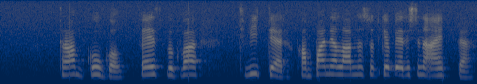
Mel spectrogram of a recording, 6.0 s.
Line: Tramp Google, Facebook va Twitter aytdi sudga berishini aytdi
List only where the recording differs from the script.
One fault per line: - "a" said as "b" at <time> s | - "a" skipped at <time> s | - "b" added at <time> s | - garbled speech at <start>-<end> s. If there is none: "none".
- "aytdi" said as "kompaniyalarini" at 3.8 s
